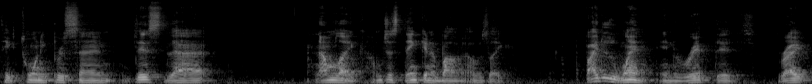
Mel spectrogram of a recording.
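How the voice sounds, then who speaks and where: A man's very deep, low pitch in a Rhode Island accent, animated in tone, with audible room echo. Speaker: sports betting podcaster. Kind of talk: casual podcast monologue.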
